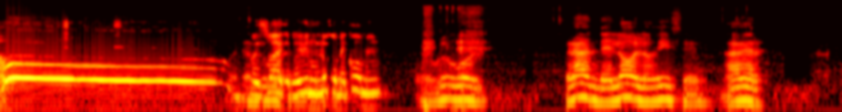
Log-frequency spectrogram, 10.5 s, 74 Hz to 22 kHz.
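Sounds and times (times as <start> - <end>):
person imitating a wolf howl: 0.0 - 3.0
speech: 3.2 - 6.2, 7.1 - 9.6.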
